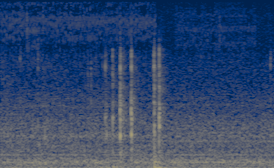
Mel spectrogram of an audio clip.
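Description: A few quick computer keyboard keystrokes clustered around the middle, over a low steady hum.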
